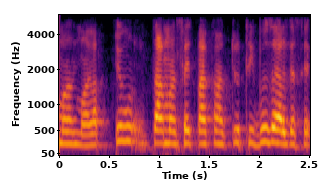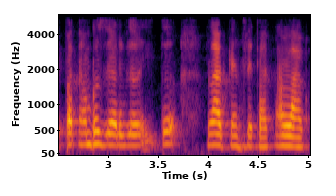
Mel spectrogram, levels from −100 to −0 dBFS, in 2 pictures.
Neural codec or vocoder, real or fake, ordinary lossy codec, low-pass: codec, 24 kHz, 3 kbps, HILCodec; fake; none; 5.4 kHz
